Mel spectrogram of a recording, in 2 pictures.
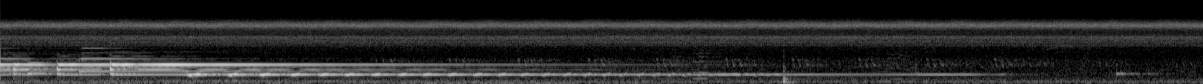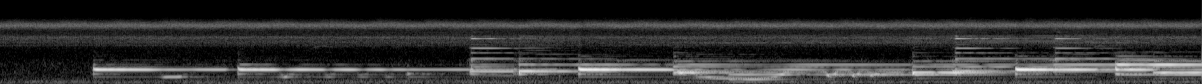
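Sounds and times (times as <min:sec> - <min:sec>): stick zither music: 0:13.3 - 0:24.0.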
